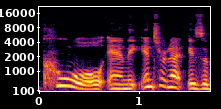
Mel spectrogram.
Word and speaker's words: Cuil: for coming in so talk to us about cool that's how it's pronounced and spelled c-u-i-l and why is there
